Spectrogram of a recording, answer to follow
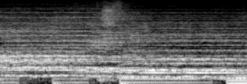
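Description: A vocal trio of two men and a woman singing a sacred song in harmony through microphones and a PA, over a keyboard accompaniment whose bass notes step along under the held voices.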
